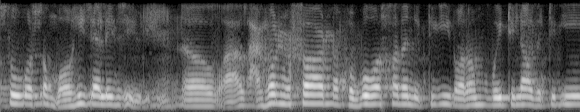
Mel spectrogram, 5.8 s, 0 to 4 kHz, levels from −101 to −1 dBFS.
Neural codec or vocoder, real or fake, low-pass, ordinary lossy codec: codec, 24 kHz, 0.9 kbps, WavTokenizer, small release; fake; 3.6 kHz; none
